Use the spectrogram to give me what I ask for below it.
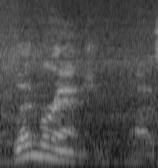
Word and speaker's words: Glenmorangie: Glenmorangie. – So next week we're gonna be sampling Glenmorangie, and see you next week.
